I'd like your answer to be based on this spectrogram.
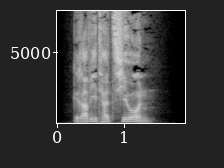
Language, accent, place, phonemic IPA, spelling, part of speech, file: German, Germany, Berlin, /ɡʁavitaˈt͡sɪ̯oːn/, Gravitation, noun, De-Gravitation.ogg
- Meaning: gravitation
